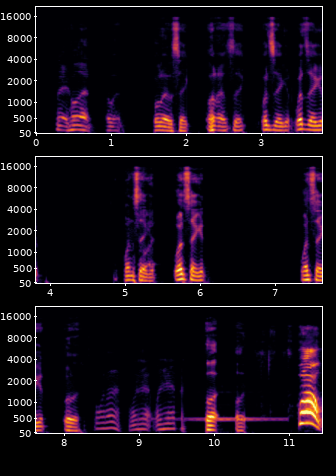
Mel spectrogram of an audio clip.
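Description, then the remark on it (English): A phone rings near the end with a steady electronic tone lasting over a second, sounding alongside a voice that talks in short bursts throughout. “Oh, you're not going to answer?”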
